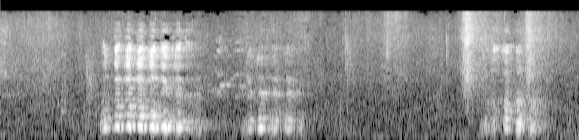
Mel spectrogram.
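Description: Goat bleating three times, a wavering call about a second in that is the longest and loudest, a shorter one about two seconds in, and another near the end.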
